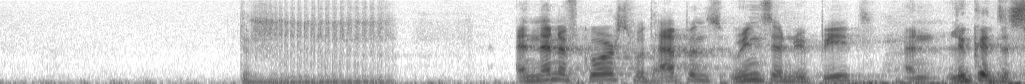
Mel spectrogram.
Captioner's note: rolls lips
